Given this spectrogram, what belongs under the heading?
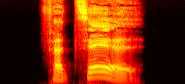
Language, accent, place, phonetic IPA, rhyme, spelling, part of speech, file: German, Germany, Berlin, [fɛɐ̯ˈt͡sɛːl], -ɛːl, verzähl, verb, De-verzähl.ogg
- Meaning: 1. singular imperative of verzählen 2. first-person singular present of verzählen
